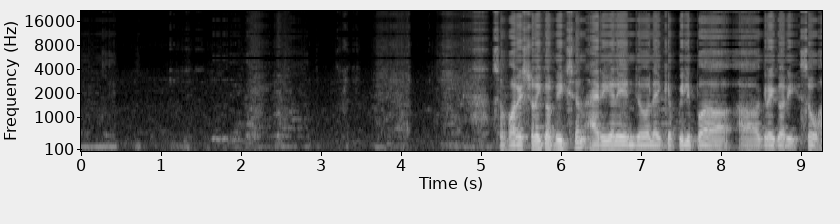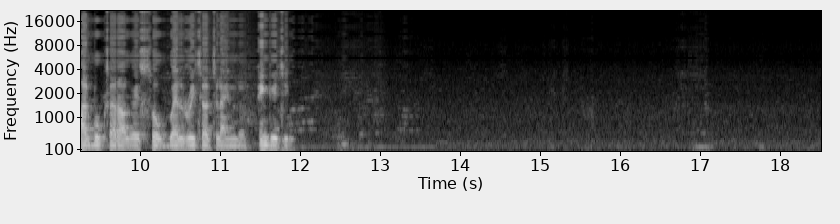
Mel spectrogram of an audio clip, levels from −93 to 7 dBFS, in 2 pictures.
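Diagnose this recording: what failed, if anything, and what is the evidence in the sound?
Sample-rate conversion failed: the audio was raised to 44.1 kHz from about 11 kHz by repeating each sample with no smoothing filter, giving imaging from sample-and-hold upsampling throughout. A bright metallic fizz tracks the speech level, about 18 dB below it. On a spectrogram, mirrored harmonics fill roughly 5.5 to 11 kHz and repeat toward higher multiples, the lowest copy sliding opposite to the pitch. The zoomed waveform shows four-sample staircase steps.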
